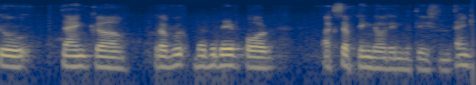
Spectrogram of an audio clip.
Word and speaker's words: Prabhu Dev: Prabhu Deva. Small correction. It is my name. You are pronouncing that name wrongly. Please, it is not Dr. Prabhu Deva.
